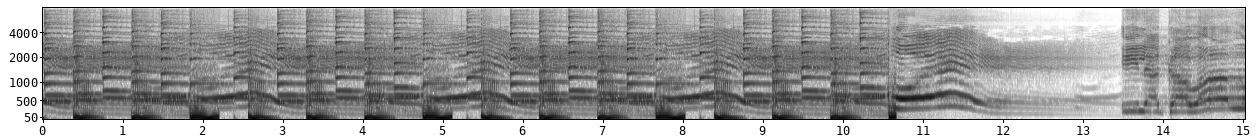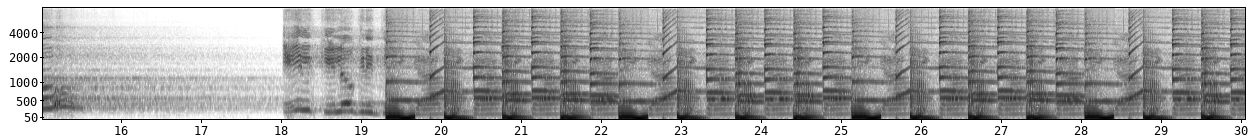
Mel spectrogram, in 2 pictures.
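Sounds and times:
slowed funk music: 0:00.0 - 0:10.8, 0:19.3 - 0:30.0.

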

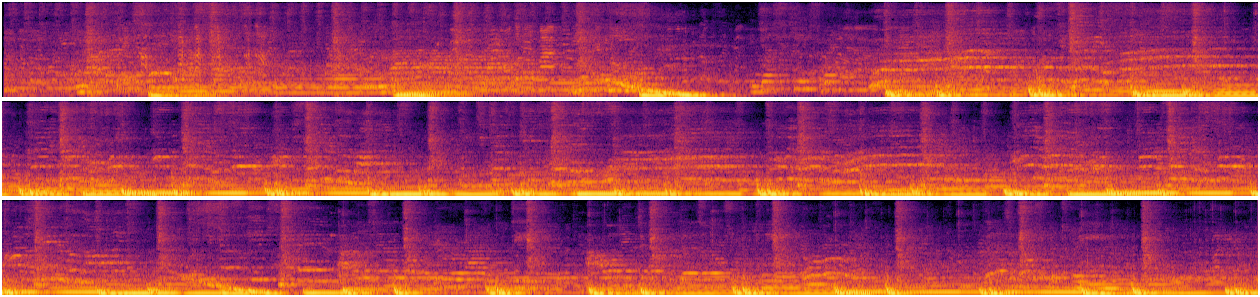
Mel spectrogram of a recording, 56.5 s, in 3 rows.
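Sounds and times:
bachata remix: 0:00.0 - 0:56.5
laughter: 0:00.9 - 0:11.3.

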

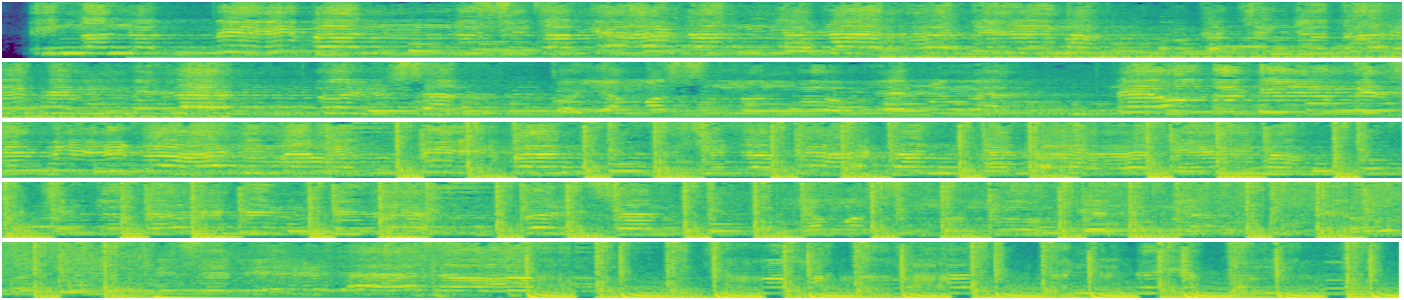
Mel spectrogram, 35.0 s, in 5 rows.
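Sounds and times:
relaxing bass remix music: 0:00.6 - 0:34.9.

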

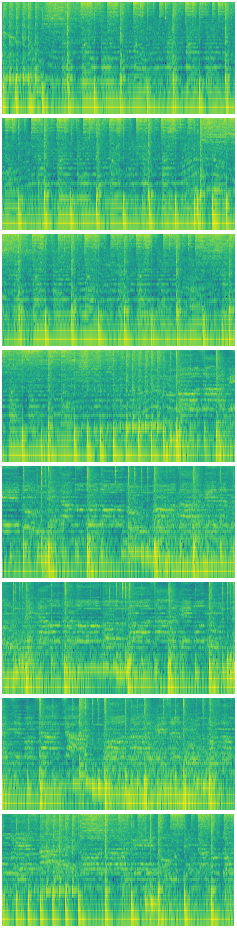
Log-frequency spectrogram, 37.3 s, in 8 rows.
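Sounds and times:
drums playing a cover: 0:00.0 - 0:37.2.

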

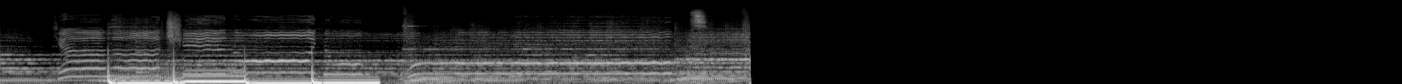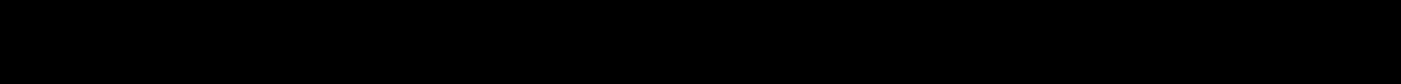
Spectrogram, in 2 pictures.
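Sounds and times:
trap remix: 0:01.0 - 0:06.0.

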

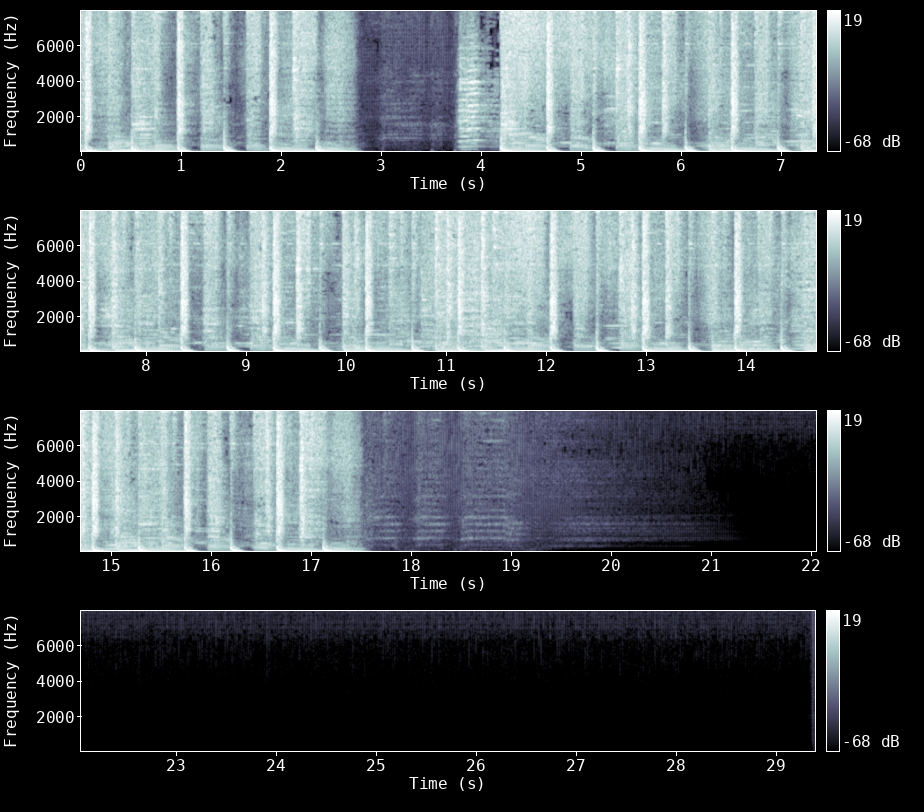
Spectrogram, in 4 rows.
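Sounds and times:
instrumental music: 0:00.0 - 0:02.8, 0:03.8 - 0:17.6.

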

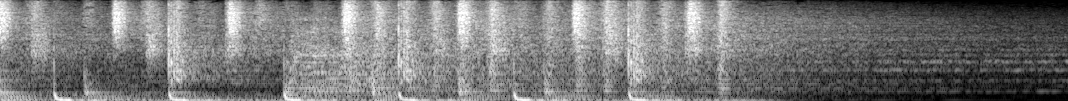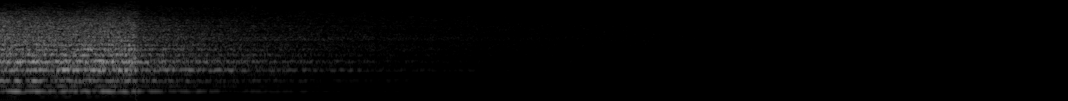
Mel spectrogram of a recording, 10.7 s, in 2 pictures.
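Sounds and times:
slowed reverb music: 0:00.2 - 0:07.3.

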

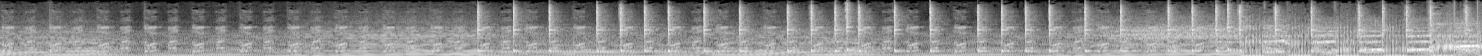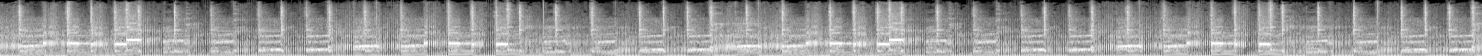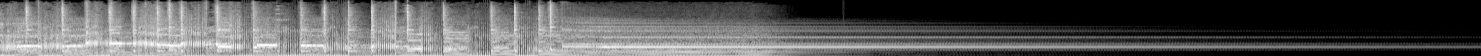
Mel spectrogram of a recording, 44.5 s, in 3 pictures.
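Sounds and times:
funk music: 0:02.9 - 0:38.0.

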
